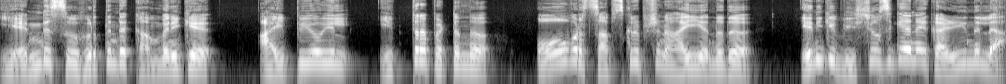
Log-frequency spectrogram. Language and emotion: Malayalam, surprised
